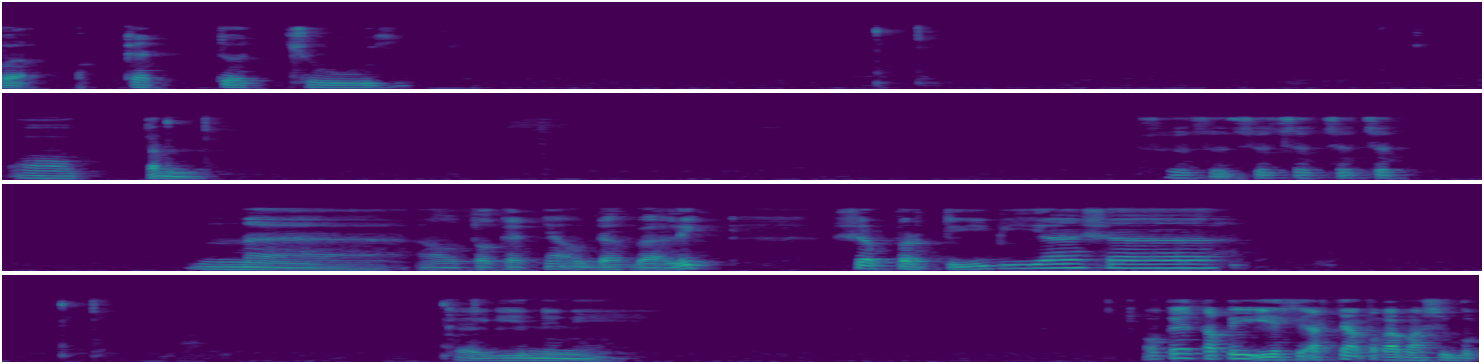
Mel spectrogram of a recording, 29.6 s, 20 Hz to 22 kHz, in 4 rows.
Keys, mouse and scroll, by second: 4.2 click, 8.1 click.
